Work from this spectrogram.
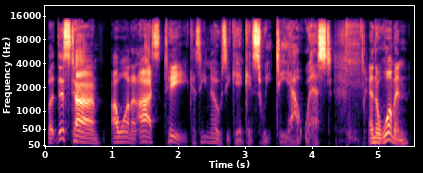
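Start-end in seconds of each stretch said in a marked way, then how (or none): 0.1-2.1 louder, lightly put-on Kentucky drawl; Kentucky accent. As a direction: imitate a friend's Kentucky order at the counter. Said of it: "hearing his accent".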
